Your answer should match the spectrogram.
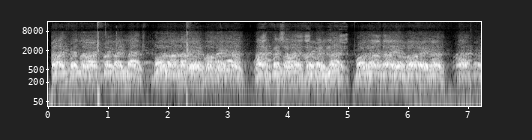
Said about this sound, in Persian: به گزارش کمپین فعالان بلوچ، حامیان محمد حسین گرگیج، مشهور به مولوی گرگیج که شمار آنها به 100 نفر می رسید، در تجمع روز یکشنبه شعارهایی در حمایت از امام جمعه گالیکش سر دادند.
